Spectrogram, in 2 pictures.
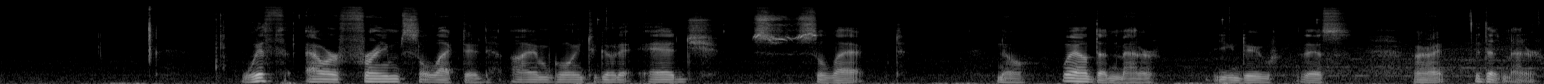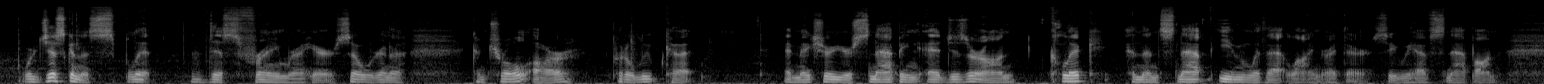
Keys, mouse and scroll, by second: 5.9 click, 12.2 click, 13.1 click, 14.0-15.4 scroll up 2, 15.6 shift+middle click, 21.5 ctrl+r, 27.4 click.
